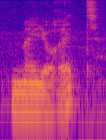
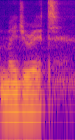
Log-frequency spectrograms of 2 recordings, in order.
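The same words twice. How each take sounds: First: The word is pronounced the French way. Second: The word is pronounced the English way. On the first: This is how it is said in Europe. "I've heard it being probably properly pronounced in Europe" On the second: This is how it is said in English-speaking countries. "over here in Australia and every other Anglophonic country"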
